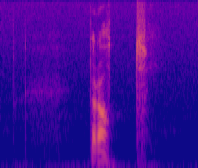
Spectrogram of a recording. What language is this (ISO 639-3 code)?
swe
